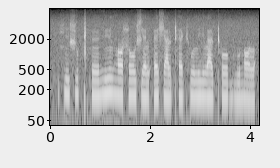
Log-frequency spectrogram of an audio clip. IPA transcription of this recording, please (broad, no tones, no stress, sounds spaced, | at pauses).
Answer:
ç y ɕ u ǁʰ ø ɦ y l ɦ ɔ ɬ o ɕ ɛ l ʔ ɛ ʃ a l ʈʰ ɛ ʈʰ u l i l a l ʈʰ o ɡʱ u ɦ ɔ l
